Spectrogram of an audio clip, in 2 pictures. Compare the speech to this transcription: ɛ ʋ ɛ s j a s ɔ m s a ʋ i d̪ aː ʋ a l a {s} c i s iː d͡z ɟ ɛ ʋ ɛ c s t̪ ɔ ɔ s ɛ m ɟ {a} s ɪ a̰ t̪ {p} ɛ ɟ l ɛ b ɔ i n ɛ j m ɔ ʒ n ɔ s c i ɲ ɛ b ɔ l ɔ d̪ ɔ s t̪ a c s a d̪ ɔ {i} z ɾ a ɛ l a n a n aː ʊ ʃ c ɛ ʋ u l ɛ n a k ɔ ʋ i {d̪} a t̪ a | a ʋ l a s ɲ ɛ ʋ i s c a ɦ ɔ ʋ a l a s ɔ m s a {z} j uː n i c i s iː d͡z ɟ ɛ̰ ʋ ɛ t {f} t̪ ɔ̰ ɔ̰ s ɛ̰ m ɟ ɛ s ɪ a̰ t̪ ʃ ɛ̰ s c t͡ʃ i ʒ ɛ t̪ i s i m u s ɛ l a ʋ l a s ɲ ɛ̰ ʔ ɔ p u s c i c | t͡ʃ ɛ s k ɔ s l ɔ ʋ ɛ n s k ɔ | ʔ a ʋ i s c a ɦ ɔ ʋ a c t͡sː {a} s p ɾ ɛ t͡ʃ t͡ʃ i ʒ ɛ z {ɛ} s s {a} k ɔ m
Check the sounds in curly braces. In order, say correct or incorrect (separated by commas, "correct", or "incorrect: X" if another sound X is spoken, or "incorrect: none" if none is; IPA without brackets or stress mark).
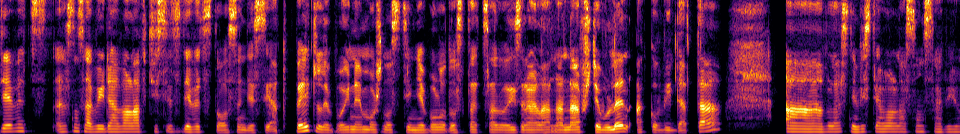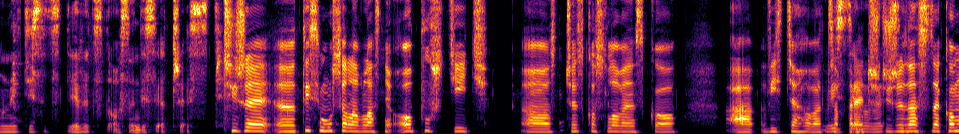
incorrect: f, incorrect: ɛ, correct, correct, correct, incorrect: v, incorrect: s, correct, incorrect: a, correct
